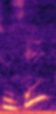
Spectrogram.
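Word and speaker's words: José: Is Jose? Yeah, Jose Young. Spelled like that?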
